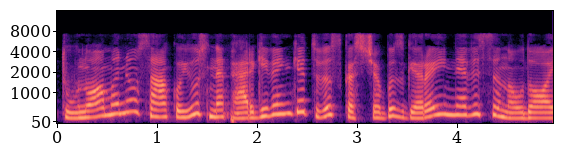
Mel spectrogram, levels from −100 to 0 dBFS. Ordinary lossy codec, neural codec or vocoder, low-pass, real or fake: MP3, 64 kbps; none; 7.2 kHz; real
